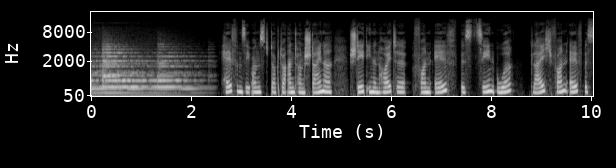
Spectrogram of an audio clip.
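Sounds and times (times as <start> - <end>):
church bells ringing: 0.0 - 2.5
speech: 2.6 - 10.0.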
